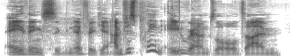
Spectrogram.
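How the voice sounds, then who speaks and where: A man's voice: sits low, wildly swooping pitch, fast, a bit bright, dry recording, clean studio sound. A young man co-hosting a podcast, chatting casually about himself in slangy, self-mocking gamer talk. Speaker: podcast co-host.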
